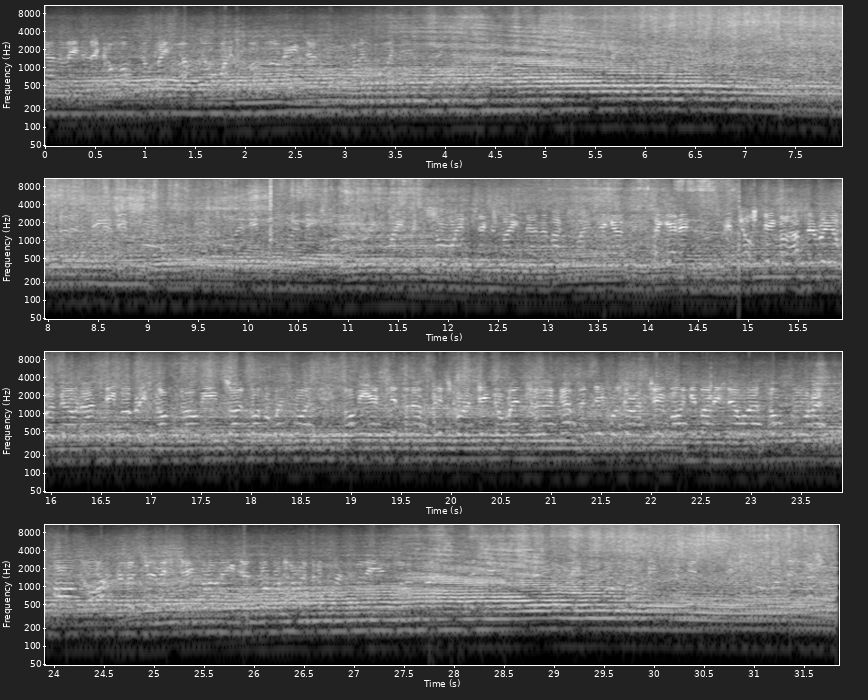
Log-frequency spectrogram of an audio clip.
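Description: Solo racing motorcycles revving hard on a sand track, the engines' pitch rising and falling as the bikes accelerate and pass. The pitch drops as one goes by about five seconds in and climbs again near the end.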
